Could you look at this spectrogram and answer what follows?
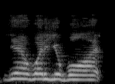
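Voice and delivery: loud, gruff New York poker player; New York accent. Acted. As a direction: push it out like a New York card shark. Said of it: "poker voice, like, New York accent".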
